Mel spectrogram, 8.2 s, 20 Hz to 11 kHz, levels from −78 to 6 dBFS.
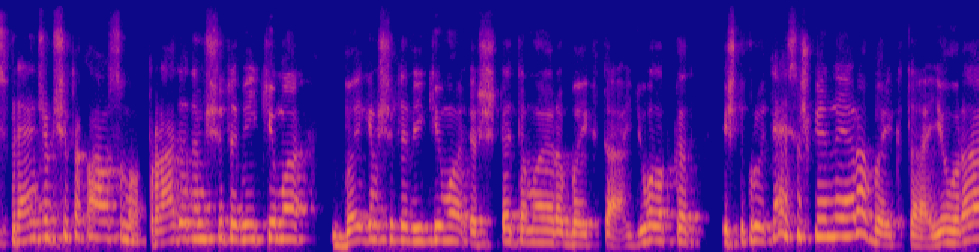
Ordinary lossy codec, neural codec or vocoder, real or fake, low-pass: Opus, 24 kbps; codec, 24 kHz, 3.1 kbps, DualCodec; fake; 9.9 kHz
